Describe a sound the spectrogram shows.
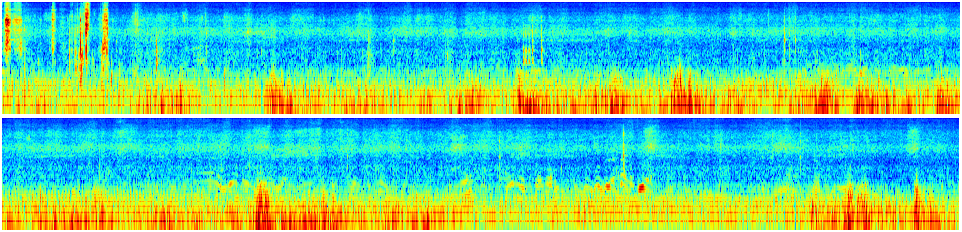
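Footsteps swish and crunch through dry grass.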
